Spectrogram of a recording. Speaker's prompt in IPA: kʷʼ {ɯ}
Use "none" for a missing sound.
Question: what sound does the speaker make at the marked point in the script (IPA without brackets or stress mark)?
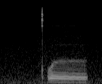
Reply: ɯ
